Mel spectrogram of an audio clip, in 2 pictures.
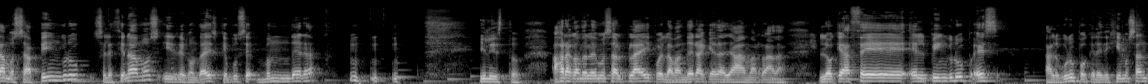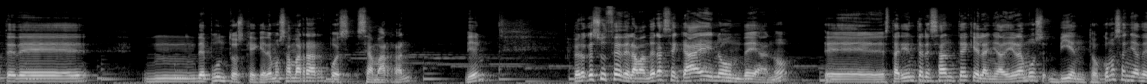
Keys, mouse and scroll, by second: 2.6 click, 11.0 click, 12.6 space, 14.6 click, 17.0 space, 20.9 click, 21.6 click, 22.0-22.7 scroll down 2.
